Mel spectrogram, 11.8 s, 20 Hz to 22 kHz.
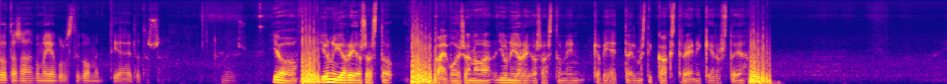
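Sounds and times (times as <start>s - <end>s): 
speech: 0.0s - 2.2s, 2.8s - 9.8s
mosquitoes buzzing on a cottage terrace: 3.4s - 9.8s
loud thump: 5.2s - 5.5s, 9.4s - 9.8s.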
